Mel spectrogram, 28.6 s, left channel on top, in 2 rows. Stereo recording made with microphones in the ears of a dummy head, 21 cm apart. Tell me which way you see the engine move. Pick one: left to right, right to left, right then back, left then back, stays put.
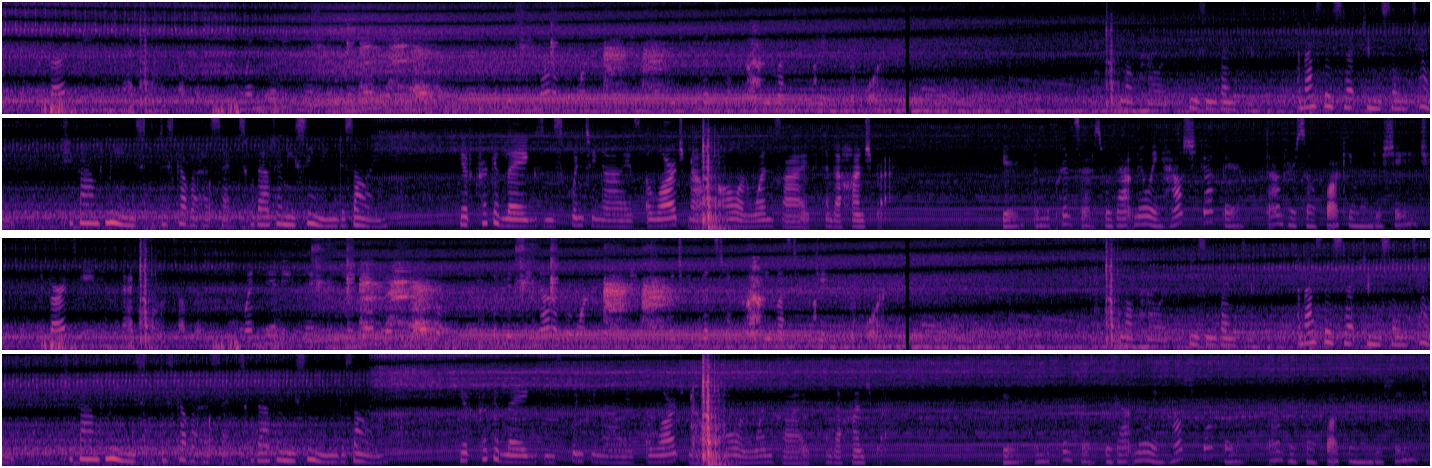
left to right.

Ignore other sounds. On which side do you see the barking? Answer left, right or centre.
right.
